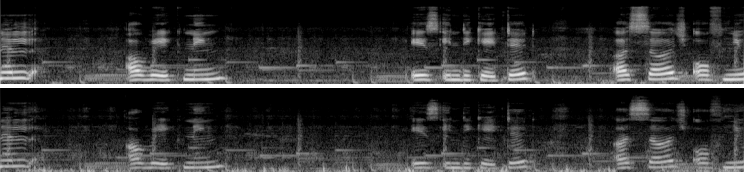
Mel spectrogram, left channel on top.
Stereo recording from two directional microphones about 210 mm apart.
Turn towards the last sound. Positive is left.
turn(degrees=10)  # may be behind; listen again after turning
